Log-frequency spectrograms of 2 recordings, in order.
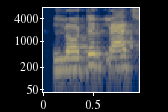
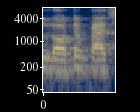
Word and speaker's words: Lauterpacht: उनको अलग अलग नामों से बुलाया जाता है इनको, लेकिन लॉटर पैच ही बोलते हैं ऐसे। उनका नाम LAUTERPACHT है। मैं प्रोनाउंस तो लॉटर पैच ही करता हूँ, टी नहीं, टी साइलेंट रहता है इनका।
